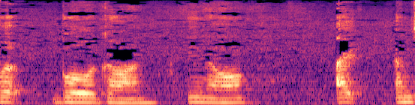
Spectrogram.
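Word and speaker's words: בלגן: It's just getting just, I call it balagan, you know. I'm saying it right. Yes, okay. Balagan.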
